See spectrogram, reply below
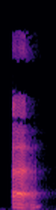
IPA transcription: ɛ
